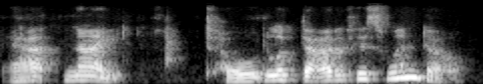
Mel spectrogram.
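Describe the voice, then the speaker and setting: A woman's voice: fairly low pitch, lively intonation, slow, a little mellow, a little hiss or hum. A woman reading a children's story aloud expressively, with chatty asides, questions and simple explanations for young listeners.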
